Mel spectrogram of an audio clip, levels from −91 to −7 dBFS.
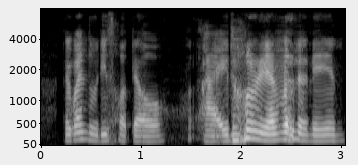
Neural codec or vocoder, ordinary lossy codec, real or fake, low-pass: codec, 44.1 kHz, 3.4 kbps, Pupu-Codec; none; fake; 7.2 kHz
